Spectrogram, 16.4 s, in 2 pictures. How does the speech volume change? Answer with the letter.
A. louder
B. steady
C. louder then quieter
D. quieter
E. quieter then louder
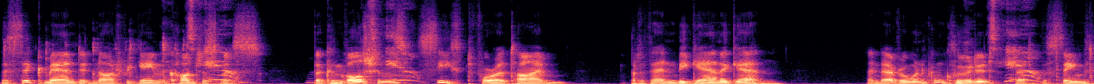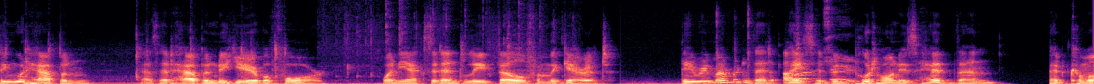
B.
